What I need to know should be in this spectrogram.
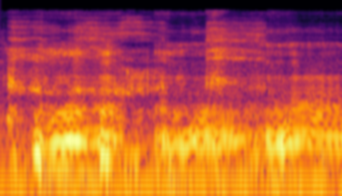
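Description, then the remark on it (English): An animal of unknown species snores steadily, a rough, rumbling drone whose pitch wavers up and down through each breath, with no talking over it. “And all animals snore, so we're not sure which animal this is actually.”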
